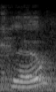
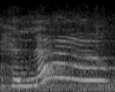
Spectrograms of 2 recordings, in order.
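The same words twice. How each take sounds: First: Said in the usual way. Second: Much higher, softer questioning hello; sing-song high phone greeting. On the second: Retold or imitated. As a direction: float the second hello up high. Answering unknown caller, second try.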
